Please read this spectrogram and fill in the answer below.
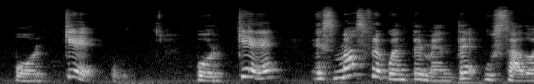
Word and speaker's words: por qué: de cuando usamos porque fíjense que la segunda palabra que tiene un tilde y por lo tanto el énfasis entonces se pronuncia por qué porque es más frecuentemente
